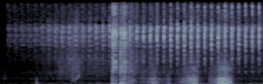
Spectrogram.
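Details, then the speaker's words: Link ECU injector test function via PC Link, sequential wiring: injector two pulsed alone gives quick even light ticking, about ten clicks a second, confirming wiring and injector open and close properly. "Because we know number one works, so we push OK. And again, I can hear an injector ticking."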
